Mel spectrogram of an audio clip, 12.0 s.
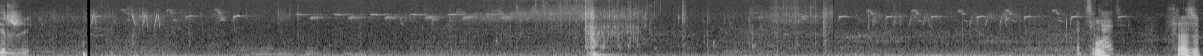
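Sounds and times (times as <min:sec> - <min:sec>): small bird chirping: 0:00.0 - 0:05.6, 0:07.5 - 0:11.4.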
